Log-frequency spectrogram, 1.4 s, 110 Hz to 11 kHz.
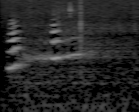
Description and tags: Creaking Wooden Door - 0003
The sound of a wooden door creaking as it is opened.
